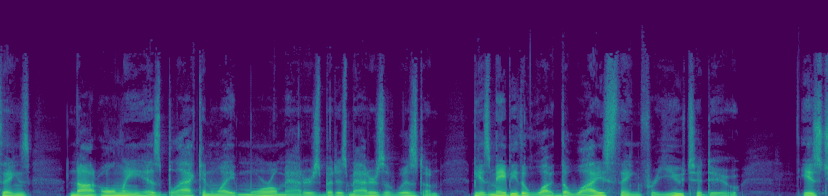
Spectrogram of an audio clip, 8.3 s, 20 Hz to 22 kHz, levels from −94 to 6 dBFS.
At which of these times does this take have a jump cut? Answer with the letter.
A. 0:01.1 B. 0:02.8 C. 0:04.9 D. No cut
D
